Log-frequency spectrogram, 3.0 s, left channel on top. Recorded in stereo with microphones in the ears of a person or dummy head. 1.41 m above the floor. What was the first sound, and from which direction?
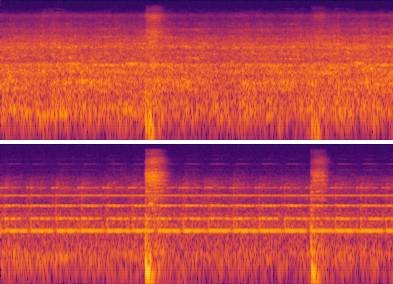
A pop, 80° right.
